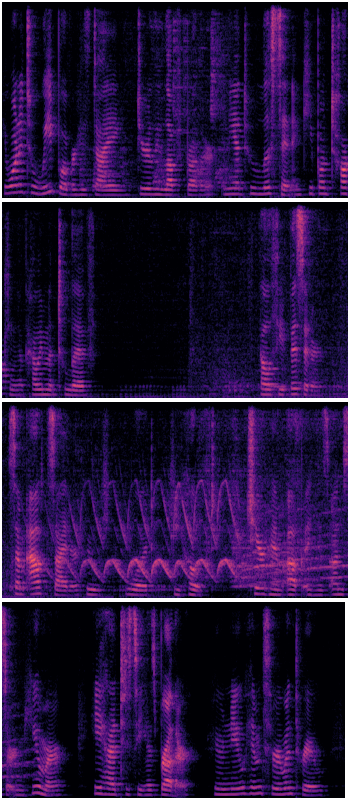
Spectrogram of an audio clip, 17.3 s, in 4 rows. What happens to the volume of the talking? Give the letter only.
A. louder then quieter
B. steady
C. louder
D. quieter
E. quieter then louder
B.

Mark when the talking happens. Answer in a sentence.
You can hear the talking from 0.0 to 5.4 s and from 7.5 to 17.0 s.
